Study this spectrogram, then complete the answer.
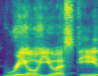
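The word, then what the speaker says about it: RLUSD: timeline it's called the RL USD uh they pronounce it real USD that's very interesting that's coming online right away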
